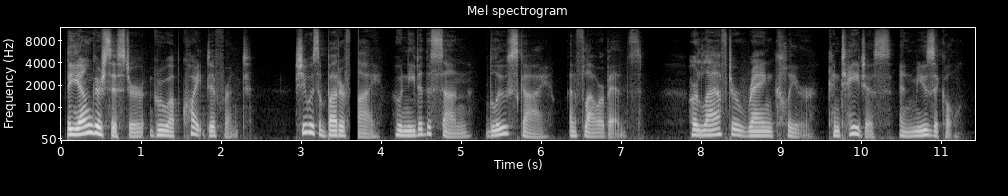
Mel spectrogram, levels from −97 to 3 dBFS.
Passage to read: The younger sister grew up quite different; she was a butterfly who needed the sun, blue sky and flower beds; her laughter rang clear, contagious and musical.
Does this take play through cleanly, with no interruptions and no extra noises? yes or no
no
